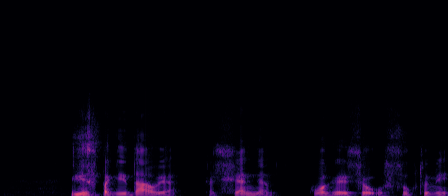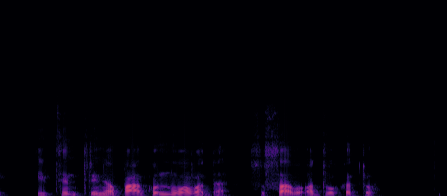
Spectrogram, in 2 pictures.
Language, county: Lithuanian, Vilnius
